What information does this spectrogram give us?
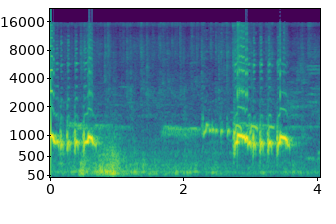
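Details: Crossbred zebra dove song for luring other doves into answering: a rolling pulsed phrase, a dull low thump, a drawn-out fainter coo, then another loud run of quick beaded notes.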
